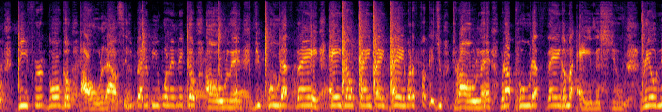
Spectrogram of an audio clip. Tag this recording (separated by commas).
Speech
